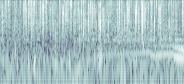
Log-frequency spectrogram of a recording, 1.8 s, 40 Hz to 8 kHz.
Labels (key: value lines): label: biophony, cascading saw
recorder: SoundTrap 600 or HydroMoth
